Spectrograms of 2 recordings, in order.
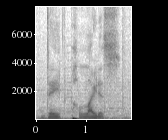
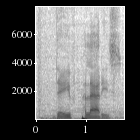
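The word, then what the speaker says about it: Paulides: of people that mispronounce Dave politis Dave politis it's not Dave Pilates or Dave pillodus it's Dave politis he's got his own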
